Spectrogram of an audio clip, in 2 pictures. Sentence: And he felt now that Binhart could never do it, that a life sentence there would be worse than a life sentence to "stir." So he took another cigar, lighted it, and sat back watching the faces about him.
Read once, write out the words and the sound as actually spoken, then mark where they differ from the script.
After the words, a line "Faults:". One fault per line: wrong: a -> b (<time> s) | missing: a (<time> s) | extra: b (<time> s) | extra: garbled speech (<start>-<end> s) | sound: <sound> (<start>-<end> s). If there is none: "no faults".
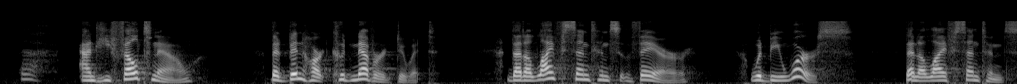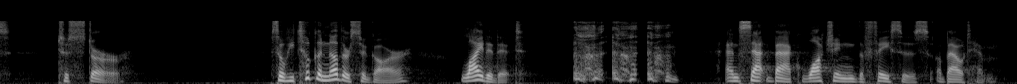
And he felt now that Binhart could never do it, that a life sentence there would be worse than a life sentence to "stir." So he took another cigar, lighted it, and sat back watching the faces about him.
Faults:
sound: sigh (0.2-0.6 s)
sound: cough (15.9-17.0 s)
